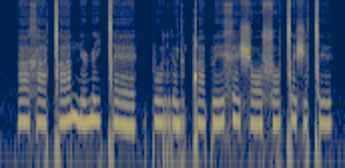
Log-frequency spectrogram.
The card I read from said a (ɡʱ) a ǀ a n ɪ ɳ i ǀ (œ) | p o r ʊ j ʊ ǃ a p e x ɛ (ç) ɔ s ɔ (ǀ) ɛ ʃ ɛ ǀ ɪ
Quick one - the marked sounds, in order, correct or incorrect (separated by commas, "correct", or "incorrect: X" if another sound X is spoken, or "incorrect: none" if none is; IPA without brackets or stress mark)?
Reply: incorrect: x, incorrect: ɛ, incorrect: ʃ, correct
